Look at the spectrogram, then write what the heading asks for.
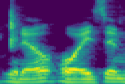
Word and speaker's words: hoisin: Hoisin rhymes with poison, so that means I don't like it.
